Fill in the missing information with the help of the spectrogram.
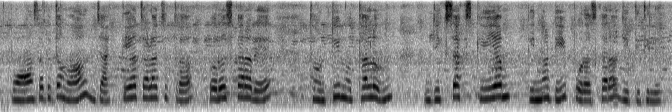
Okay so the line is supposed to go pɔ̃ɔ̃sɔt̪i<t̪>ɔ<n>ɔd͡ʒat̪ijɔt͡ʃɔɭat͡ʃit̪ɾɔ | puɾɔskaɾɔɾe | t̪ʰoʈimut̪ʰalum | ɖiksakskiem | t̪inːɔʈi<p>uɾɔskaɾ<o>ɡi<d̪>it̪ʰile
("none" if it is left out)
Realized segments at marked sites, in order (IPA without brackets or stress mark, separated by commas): t̪, m, p, ɔ, t̪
